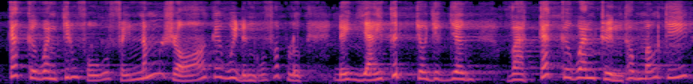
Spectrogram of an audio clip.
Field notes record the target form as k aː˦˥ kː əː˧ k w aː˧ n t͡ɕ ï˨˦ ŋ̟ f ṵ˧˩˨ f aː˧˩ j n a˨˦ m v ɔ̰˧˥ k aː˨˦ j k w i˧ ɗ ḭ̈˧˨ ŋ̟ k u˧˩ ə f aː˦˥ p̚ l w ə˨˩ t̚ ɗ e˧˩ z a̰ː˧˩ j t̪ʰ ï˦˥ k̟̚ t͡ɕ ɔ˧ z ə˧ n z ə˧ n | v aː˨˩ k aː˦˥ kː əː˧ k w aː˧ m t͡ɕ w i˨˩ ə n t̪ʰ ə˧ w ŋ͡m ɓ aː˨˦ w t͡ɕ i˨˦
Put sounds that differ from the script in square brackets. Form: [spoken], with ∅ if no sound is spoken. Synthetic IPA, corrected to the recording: k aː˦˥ kː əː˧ k w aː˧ n t͡ɕ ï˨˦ ŋ̟ f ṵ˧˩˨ f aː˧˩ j n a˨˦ m [z] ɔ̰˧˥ k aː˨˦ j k w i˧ ɗ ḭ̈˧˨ ŋ̟ k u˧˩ ə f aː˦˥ p̚ l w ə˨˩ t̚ ɗ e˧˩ z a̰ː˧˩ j t̪ʰ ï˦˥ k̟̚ t͡ɕ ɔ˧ z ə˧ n z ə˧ n | v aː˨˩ k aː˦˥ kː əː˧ k w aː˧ [n] t͡ɕ w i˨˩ ə n t̪ʰ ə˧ w ŋ͡m ɓ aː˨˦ w t͡ɕ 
